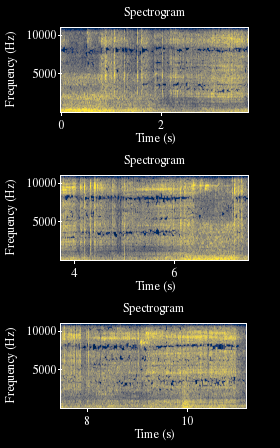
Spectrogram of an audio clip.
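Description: Steel fabrication shop tool noise: scattered metallic clicks and clatter over a steady background noise.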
